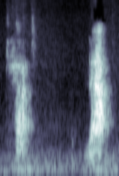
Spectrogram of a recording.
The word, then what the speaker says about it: catnap: If, however, we have the word cat, nap, now we have ourselves a 2-syllable word. A catnap is actually stressed on the first syllable and unstressed on the second syllable, all right?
